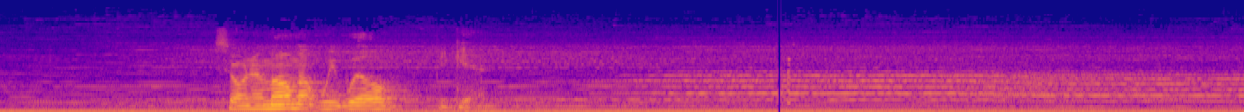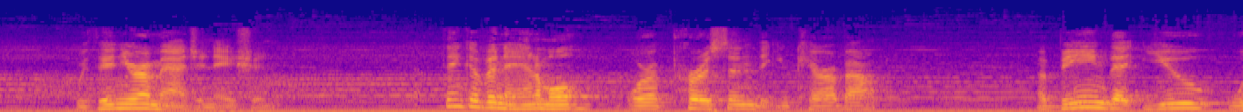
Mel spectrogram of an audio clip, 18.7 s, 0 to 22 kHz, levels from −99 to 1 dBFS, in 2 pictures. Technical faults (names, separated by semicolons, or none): corrupt frame decoded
